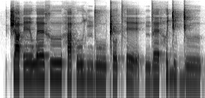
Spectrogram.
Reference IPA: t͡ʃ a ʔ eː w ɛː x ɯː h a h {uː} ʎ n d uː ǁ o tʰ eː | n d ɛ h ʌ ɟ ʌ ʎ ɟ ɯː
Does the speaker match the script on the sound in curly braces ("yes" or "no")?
yes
